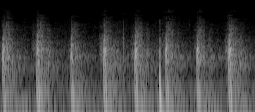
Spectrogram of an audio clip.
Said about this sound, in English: Until one day I am in my hotel room when I hear a knock on the door.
